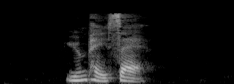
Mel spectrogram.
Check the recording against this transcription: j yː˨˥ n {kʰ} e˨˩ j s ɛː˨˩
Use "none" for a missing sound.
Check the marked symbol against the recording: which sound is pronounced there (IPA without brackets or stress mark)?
pʰ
